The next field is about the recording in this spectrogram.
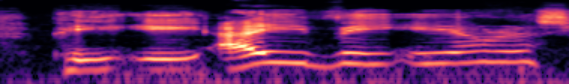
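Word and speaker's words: Pevors: P-E-A-V-E-R-S? Yeah, maybe O-R-S at the end, but definitely an E-A or double E. No. P-E-V-O-R-S with no apostrophe. Just Pevers. But it's not. The correct pronunciation is Peavers.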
